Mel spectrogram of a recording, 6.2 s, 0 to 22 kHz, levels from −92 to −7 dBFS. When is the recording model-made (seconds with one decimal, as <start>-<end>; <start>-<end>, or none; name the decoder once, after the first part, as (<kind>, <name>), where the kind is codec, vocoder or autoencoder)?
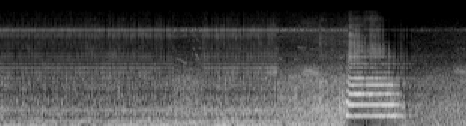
0.0-2.3 (vocoder, BigVGAN v2); 2.7-3.7; 4.7-5.5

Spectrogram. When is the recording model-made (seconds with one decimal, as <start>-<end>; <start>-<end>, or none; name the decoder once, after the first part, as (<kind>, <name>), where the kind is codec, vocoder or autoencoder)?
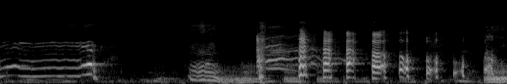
0.0-1.5 (codec, DAC); 3.3-3.9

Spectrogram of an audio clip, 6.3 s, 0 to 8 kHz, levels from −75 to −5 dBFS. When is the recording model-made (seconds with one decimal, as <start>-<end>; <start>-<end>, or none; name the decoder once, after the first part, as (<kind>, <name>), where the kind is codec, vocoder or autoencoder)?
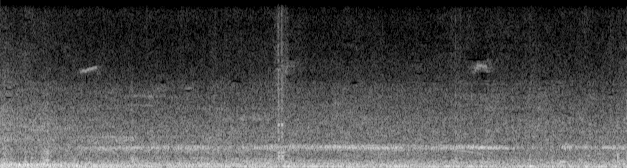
2.8-5.6 (autoencoder, DAC-VAE)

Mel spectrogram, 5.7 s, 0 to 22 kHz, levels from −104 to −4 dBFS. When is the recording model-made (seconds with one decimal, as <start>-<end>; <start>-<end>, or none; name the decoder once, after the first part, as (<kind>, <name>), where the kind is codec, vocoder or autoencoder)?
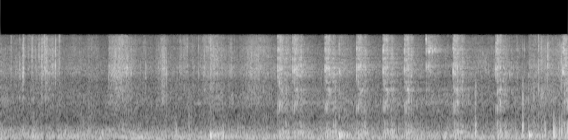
none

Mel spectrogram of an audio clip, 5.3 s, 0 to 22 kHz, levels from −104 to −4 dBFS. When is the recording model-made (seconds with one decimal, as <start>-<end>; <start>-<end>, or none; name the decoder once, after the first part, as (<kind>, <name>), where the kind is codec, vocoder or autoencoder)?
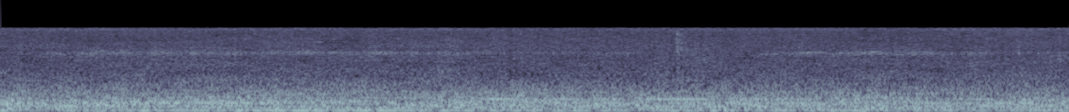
0.0-3.2 (codec, SNAC); 4.2-5.3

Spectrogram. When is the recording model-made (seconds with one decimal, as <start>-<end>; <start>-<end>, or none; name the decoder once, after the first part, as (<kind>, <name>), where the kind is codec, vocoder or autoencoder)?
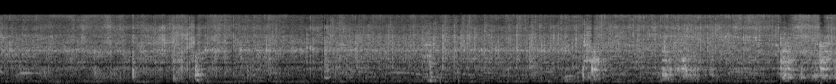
0.4-2.4 (codec, SNAC); 2.8-3.3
